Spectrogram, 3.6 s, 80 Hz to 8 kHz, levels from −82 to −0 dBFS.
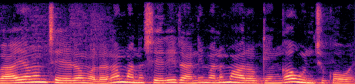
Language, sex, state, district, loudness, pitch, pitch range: Telugu, female, Andhra Pradesh, Anantapur, -12 LUFS, 225 Hz, 210-255 Hz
